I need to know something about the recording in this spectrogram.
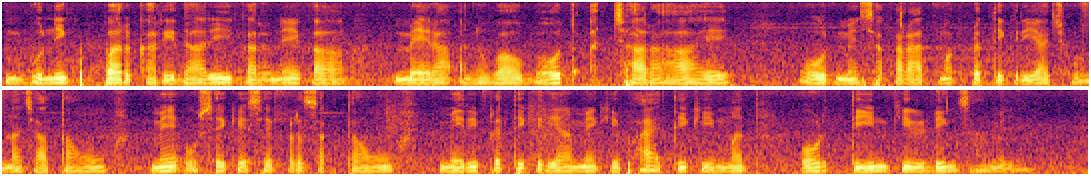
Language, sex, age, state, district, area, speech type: Hindi, male, 30-45, Madhya Pradesh, Harda, urban, read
